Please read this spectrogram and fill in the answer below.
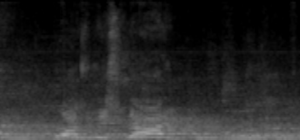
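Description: Indistinct voices in a large hall: two short rising shouts, about half a second and a second in, over a steady background tone.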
